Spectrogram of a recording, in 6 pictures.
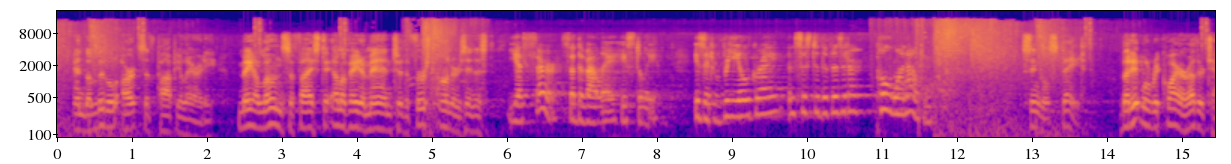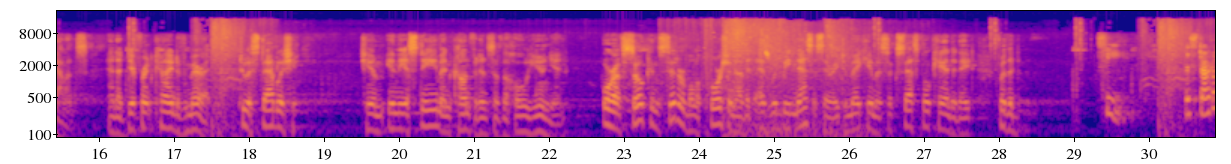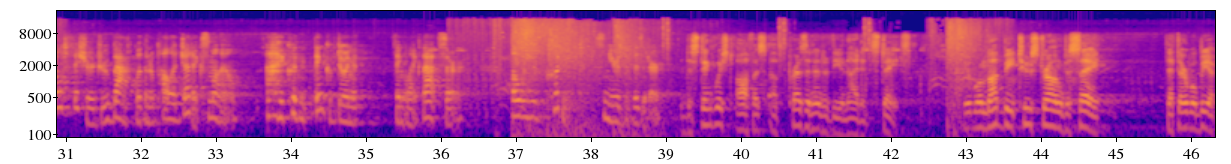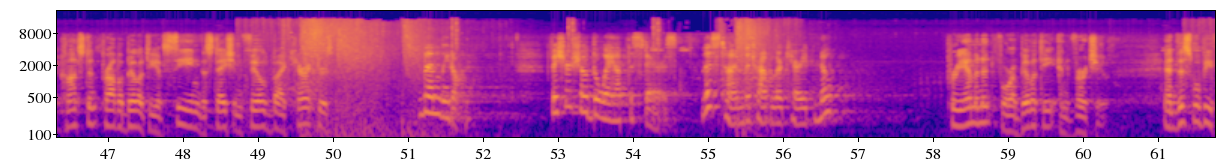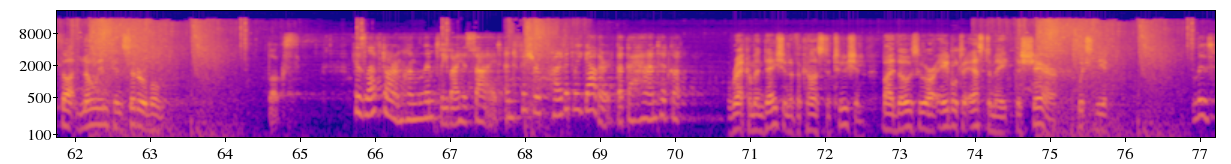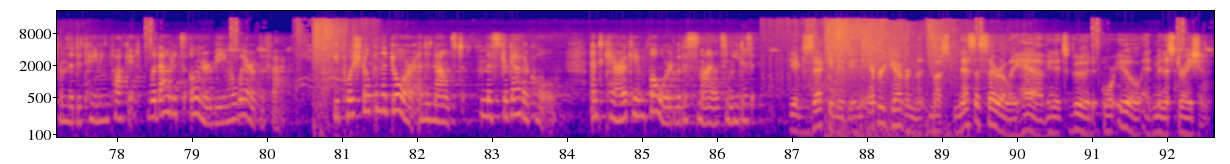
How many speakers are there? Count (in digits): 2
